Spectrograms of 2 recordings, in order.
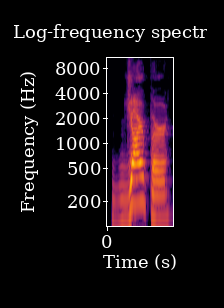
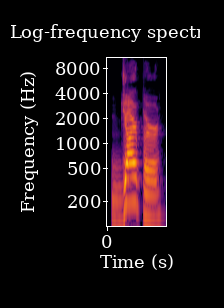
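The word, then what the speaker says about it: gjarpër: gjalp And for snake gjarper gjarper gjarper So once again butter jalp jalp and snake jarper jarper Thank you for watching and do not forget subscribe for more videos.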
